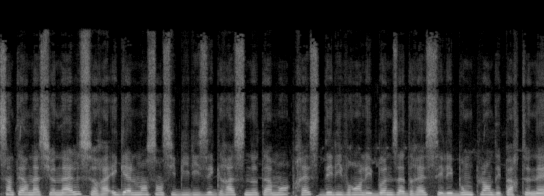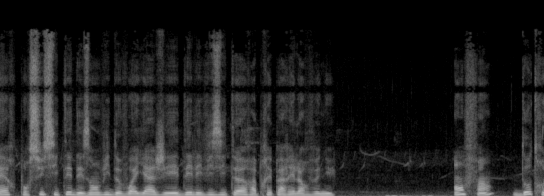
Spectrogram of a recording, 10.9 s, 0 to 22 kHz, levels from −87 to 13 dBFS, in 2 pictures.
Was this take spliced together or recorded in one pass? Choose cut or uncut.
cut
